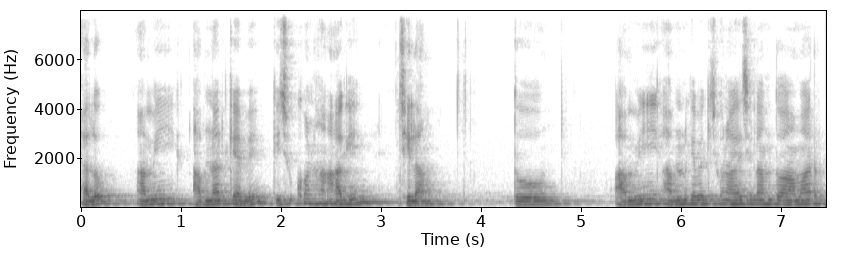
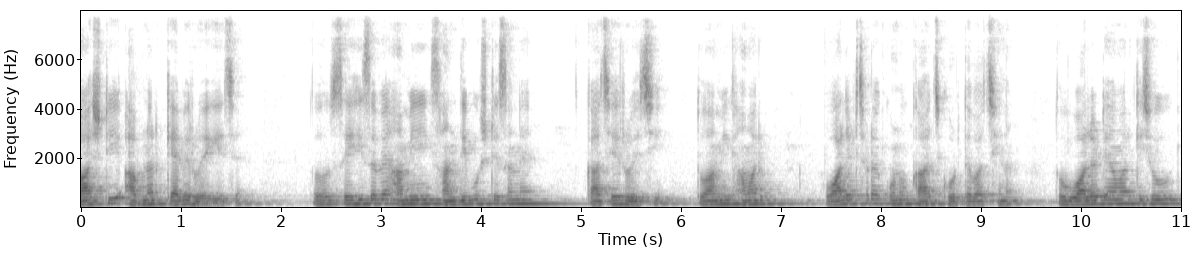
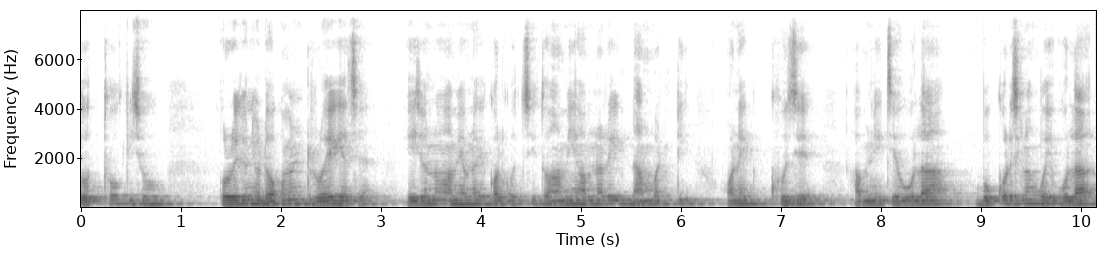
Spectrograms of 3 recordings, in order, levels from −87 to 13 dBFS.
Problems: constant background noise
